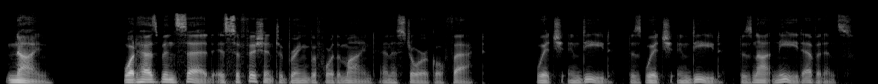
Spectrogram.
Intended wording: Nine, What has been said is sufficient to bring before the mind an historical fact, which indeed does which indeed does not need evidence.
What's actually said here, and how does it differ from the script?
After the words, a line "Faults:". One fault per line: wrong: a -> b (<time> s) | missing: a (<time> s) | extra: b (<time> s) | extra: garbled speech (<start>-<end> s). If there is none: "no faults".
Nine, What has been said is sufficient to bring before the mind an historical fact, which indeed does which indeed does not need evidence.
Faults:
no faults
